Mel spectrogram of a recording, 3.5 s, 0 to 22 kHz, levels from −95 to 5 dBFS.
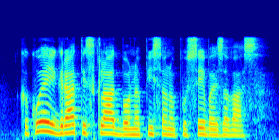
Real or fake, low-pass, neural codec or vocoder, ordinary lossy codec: real; 7.2 kHz; none; none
